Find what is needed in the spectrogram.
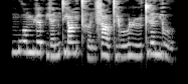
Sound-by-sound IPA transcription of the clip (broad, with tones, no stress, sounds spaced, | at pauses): m w ɔ˥ m ɥ ɛ˥ p j ɛ˧˥ n t̪ j ɑ˥ ŋ t̪ʰ ə˨˩ n s ɑ˥˩ ʊ̯ t̪ j o˧˥ ʊ̯ ɻ ɻ̩˧˥ t̪ ɥ ɛ˥ n̪ j o˥˩ ʊ̯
